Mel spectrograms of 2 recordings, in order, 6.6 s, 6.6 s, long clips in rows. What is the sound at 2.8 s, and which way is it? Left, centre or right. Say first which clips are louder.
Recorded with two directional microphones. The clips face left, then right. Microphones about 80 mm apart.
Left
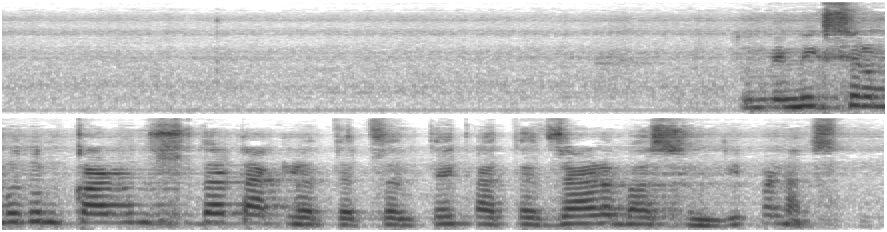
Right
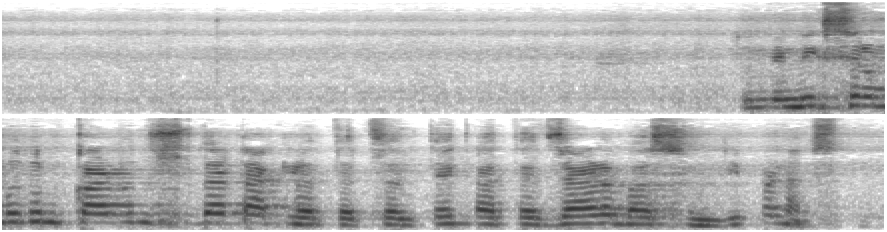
A woman's voice: left 2 dB; left.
